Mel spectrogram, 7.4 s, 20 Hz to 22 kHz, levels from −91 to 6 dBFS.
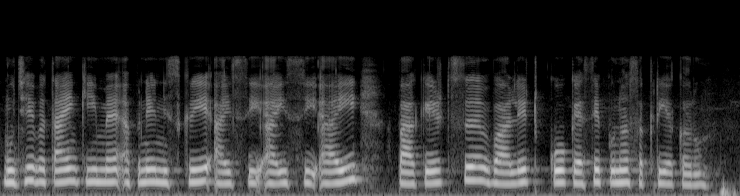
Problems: constant background noise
